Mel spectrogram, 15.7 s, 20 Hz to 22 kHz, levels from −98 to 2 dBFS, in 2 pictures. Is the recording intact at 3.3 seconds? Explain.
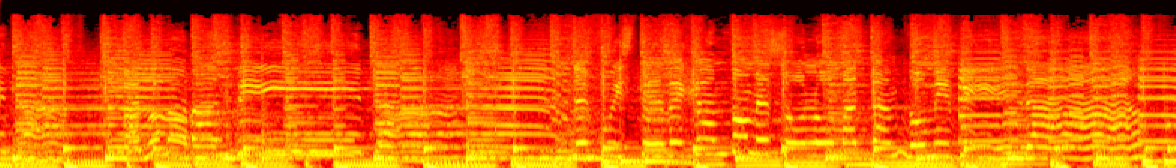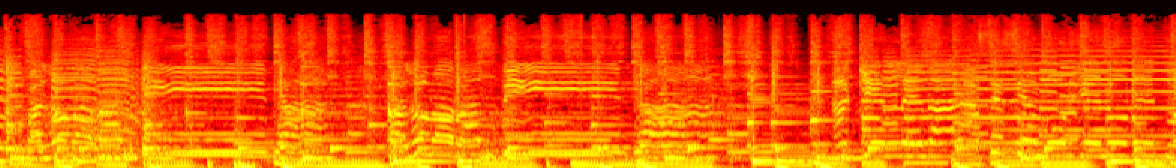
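No, not quite. At 3.30 s the sound jumps ahead by about five milliseconds, with no gap of silence. That's likely a dropped buffer (overrun): the hardware overwrote a block before it was read, so the two sides were spliced together.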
